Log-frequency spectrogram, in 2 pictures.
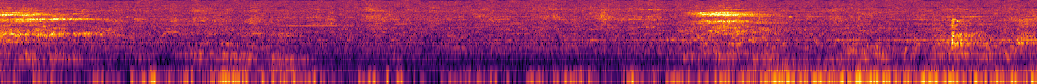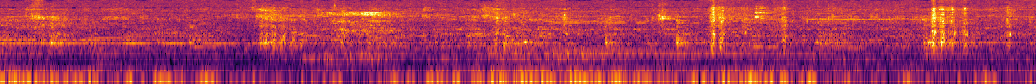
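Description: Horse hooves thud and clip-clop on an arena surface during a dressage test at an international eventing competition, with soft irregular footfalls and occasional snorts or creaks over a low outdoor background.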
